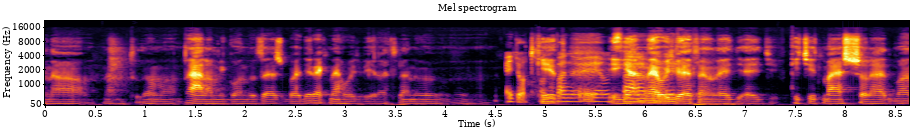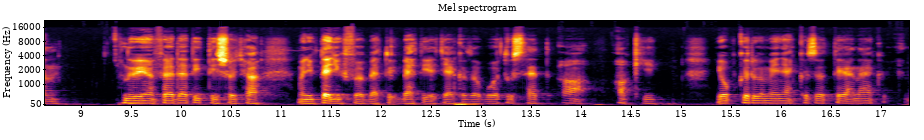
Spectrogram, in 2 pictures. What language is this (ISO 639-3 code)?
hun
